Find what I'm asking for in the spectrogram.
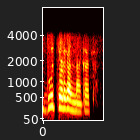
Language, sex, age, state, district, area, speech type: Goan Konkani, female, 30-45, Goa, Canacona, rural, conversation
